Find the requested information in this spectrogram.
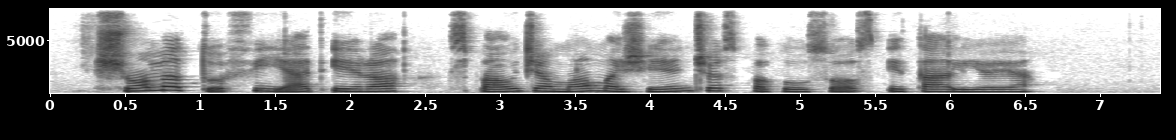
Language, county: Lithuanian, Klaipėda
